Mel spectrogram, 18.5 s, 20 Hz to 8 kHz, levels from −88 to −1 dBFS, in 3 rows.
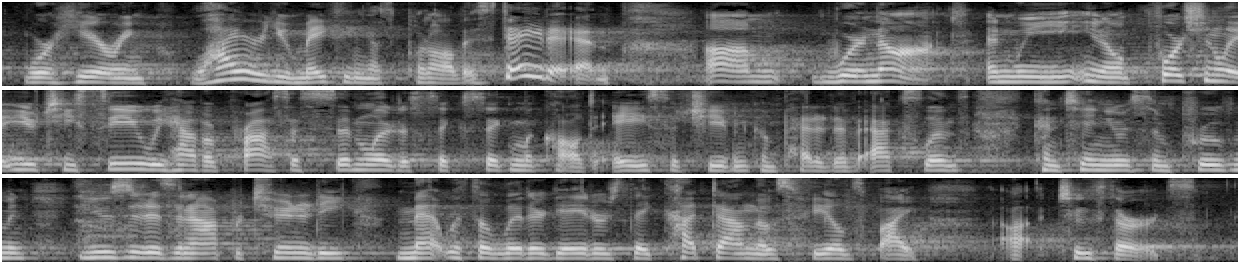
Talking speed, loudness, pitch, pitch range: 180 wpm, -21 LUFS, 175 Hz, 170-185 Hz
